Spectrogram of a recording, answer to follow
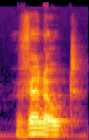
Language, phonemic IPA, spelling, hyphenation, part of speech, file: Dutch, /ˈvɛ.noːt/, vennoot, ven‧noot, noun, Nl-vennoot.ogg
- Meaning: partner (in a business venture)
